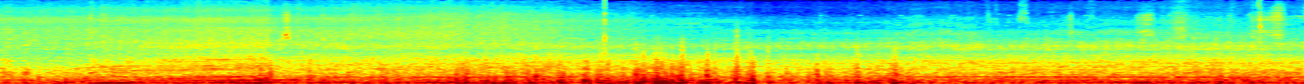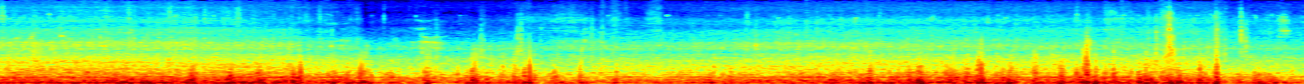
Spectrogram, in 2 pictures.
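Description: Outdoor wind buffeting the microphone, a low rumble that rises and falls, with faint indistinct voices under it.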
